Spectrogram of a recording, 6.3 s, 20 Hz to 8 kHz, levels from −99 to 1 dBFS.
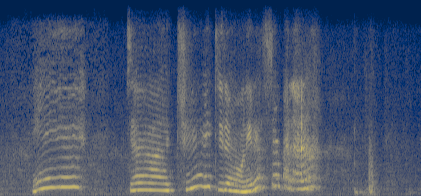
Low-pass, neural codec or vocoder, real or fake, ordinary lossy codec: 7.2 kHz; codec, 24 kHz, 0.9 kbps, WavTokenizer, medium speech release version 1; fake; Opus, 32 kbps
